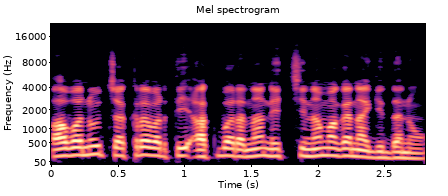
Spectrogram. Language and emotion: Kannada, neutral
